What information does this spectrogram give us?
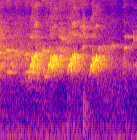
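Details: Greater green leafbird singing: short bright whistled phrases, slurred and warbling, given in four separate bursts over two seconds against a low background rumble.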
